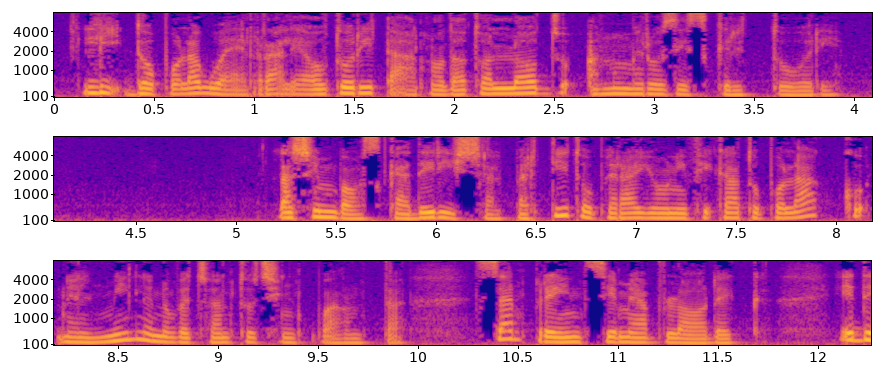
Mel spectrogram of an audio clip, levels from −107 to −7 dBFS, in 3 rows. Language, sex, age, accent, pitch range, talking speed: Italian, female, 30-49, native, 145-190 Hz, 130 wpm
